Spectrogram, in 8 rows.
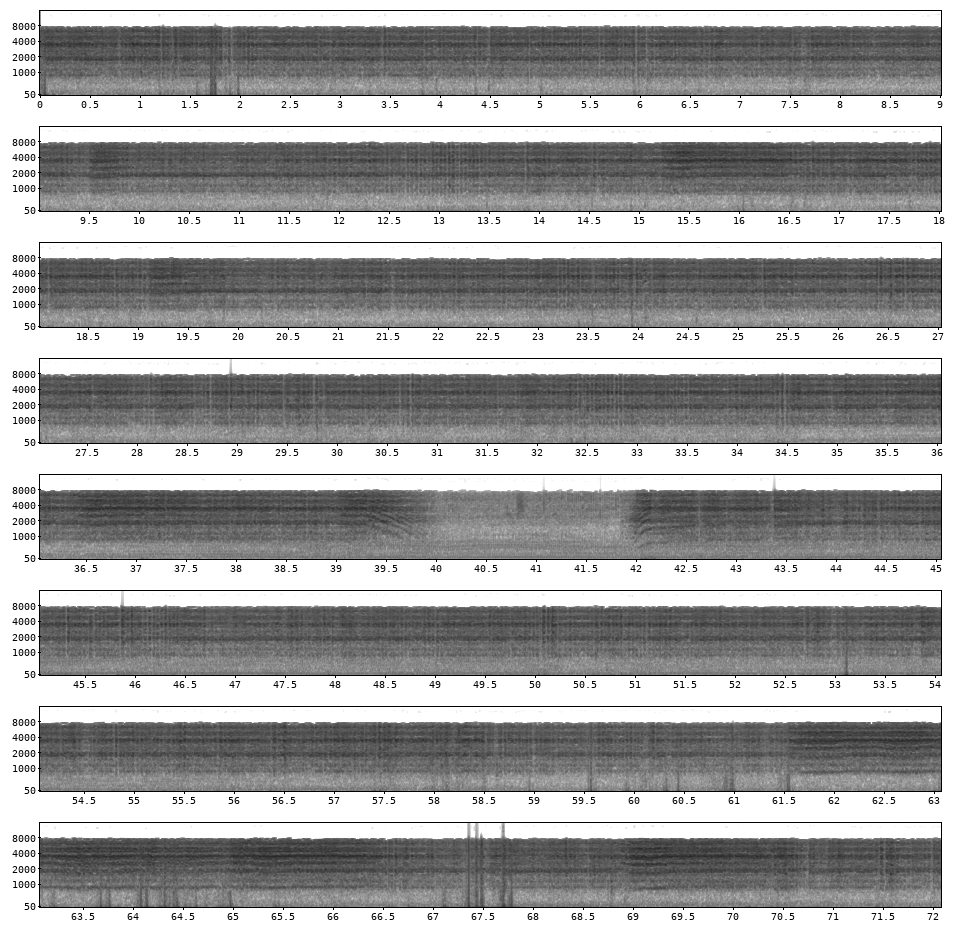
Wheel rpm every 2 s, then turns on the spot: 230, 230, 230, 230, 230, 230, 230, 230, 230, 230, 230, 230, 230, 230, 230, 230, 230, 230, 230, 190, 10, 180, 230, 230, 230, 230, 230, 230, 230, 230, 230, 220, 220, 230, 230, 230.
none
